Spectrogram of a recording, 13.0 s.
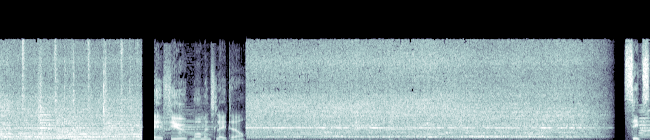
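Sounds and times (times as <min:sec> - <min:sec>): blow dryer running: 0:00.0 - 0:02.8, 0:04.9 - 0:12.3.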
